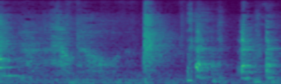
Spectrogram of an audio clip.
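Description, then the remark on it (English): A few sharp, flat, loud smacks of a tortilla slapping against someone during a game of Tortilla Fact or Slap with personal trivia questions, following a stretch of excited voices and chatter. “Here, I have a little clip from Tortilla Fact or Slap.”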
